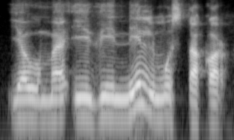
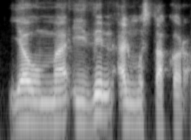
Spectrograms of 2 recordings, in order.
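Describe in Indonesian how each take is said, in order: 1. Huruf n disambung dengan kata berikutnya dengan i. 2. Huruf n berhenti sebelum al yang berdiri sendiri. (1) "jadi yauma idzini" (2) "tu salah"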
